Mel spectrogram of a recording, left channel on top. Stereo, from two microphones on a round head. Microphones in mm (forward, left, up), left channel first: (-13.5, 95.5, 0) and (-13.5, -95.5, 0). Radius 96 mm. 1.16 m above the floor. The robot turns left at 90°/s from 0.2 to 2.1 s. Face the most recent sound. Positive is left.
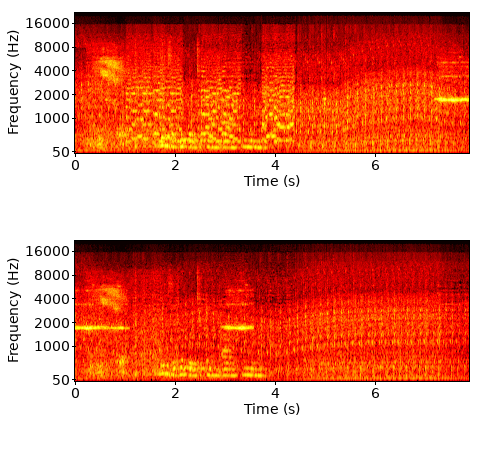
turn(degrees=0)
